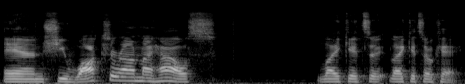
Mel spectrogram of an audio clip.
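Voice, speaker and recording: A middle-aged American man chatting casually as a comedy podcast host, with an animated, profane, ranting manner. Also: mid-range voice, slow pace.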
